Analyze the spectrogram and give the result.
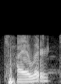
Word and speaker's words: Tyler: My name is Tyler, T-Y-L-E-R. – Okay. – And I'm calling from Bank of Cardiff. It's spelled C-A-R-D-I-F-F, as in Frank Frank.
